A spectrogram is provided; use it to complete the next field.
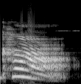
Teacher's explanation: is back, open, unrounded, long vowel. Oh, slightly round your lips.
